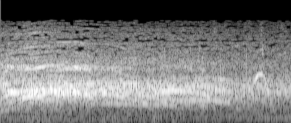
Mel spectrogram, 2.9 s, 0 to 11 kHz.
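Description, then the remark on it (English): A large protest crowd of about 20,000 strikers on Wurundjeri country in Australia, part of a nationwide strike, cheers in a steady, dense roar of many voices, loud throughout, with scattered whoops rising above the din. “massive this crowd is, everyone!”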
